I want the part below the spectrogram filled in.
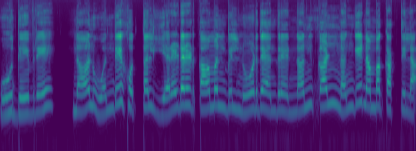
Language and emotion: Kannada, surprised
